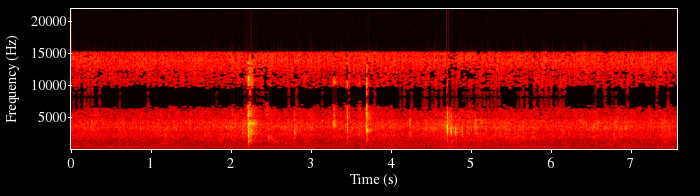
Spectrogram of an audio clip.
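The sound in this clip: A Drew Estate Java Red cigar is cut, heard as three faint, sharp clicks spread over a quiet, steady hiss, with no talk.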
